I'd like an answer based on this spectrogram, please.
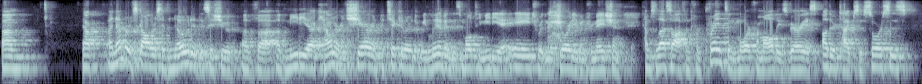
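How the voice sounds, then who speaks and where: In a dark, mid-range voice, a male academic gives a brisk keynote lecture to a conference audience. He is conversational and digressive with wry asides, and the indoor lecture hall's echo leaves the recording dull and muffled.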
